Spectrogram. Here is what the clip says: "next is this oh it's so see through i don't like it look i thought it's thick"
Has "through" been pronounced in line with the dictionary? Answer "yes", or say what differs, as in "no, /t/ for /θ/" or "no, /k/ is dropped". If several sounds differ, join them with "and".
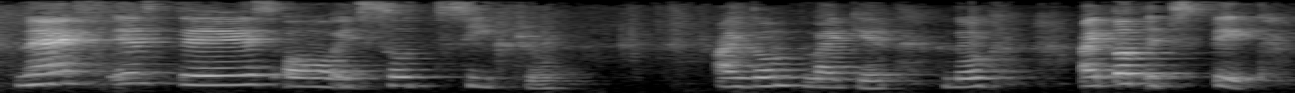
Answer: no, /t/ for /θ/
